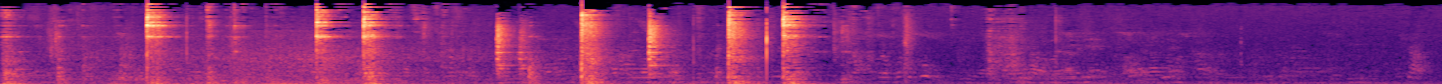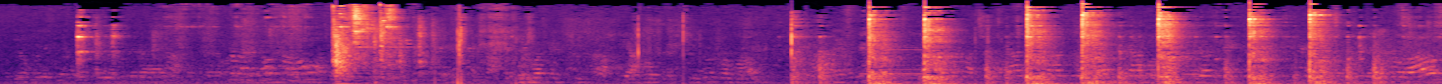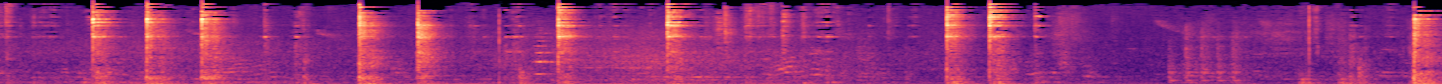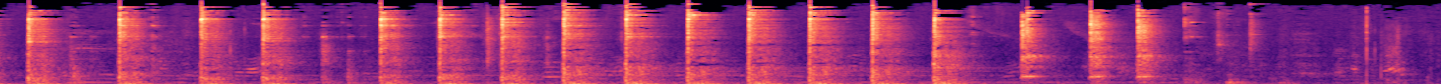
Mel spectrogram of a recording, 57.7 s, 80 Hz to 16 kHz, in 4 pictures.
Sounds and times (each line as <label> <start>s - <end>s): hiting bricks with a chisel 3.2s - 4.0s
hiting bricks with a chisel 5.0s - 8.4s
hiting bricks with a chisel 22.3s - 28.4s
hiting bricks with a chisel 29.7s - 37.2s
hiting bricks with a chisel 38.2s - 39.3s
hiting bricks with a chisel 42.3s - 55.7s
